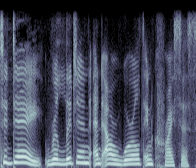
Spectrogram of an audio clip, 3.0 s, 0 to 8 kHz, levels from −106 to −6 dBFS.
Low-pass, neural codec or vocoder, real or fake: 7.2 kHz; none; real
